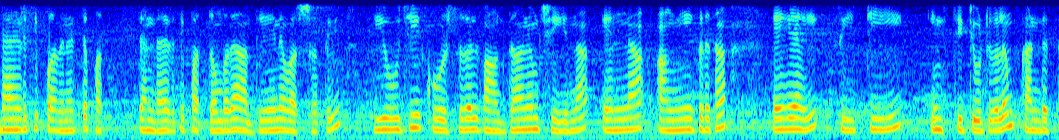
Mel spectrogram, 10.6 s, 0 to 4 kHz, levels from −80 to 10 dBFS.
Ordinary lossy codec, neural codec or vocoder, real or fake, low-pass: none; none; real; 3.6 kHz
